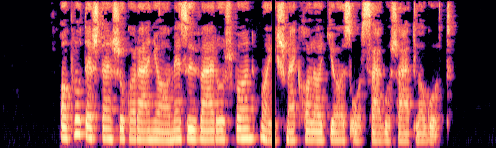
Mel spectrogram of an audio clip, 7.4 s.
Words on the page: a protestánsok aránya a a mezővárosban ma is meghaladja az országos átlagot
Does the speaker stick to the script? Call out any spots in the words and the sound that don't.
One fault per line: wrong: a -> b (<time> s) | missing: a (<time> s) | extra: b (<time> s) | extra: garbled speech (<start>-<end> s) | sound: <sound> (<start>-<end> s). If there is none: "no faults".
missing: a (2.6 s)
sound: dropout (4.1-4.1 s)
